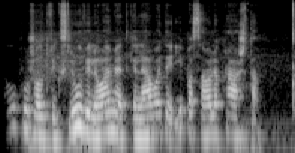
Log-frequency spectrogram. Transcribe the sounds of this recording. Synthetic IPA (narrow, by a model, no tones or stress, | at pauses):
ɐʊfʊʒɐlˠt̪ʲʋʲɪksʲlʲuːʋʲɪlʲoːjɛmʲɛɐt̪ʲkʲɛlʲæːʋoːt̪ʲɛʔiːpɐsɑˑʊlʲoːkɾɑːʃt̪ɑ̰ː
